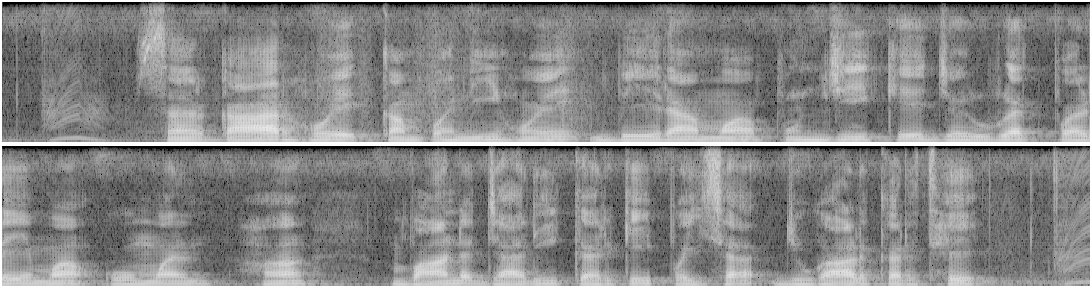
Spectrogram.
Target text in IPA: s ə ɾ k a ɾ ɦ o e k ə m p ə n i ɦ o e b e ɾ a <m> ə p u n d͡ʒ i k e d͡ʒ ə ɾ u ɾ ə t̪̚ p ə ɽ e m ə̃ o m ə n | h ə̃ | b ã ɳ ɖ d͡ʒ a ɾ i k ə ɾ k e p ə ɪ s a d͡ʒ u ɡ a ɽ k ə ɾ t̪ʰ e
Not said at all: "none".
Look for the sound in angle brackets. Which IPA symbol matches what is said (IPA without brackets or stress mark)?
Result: m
